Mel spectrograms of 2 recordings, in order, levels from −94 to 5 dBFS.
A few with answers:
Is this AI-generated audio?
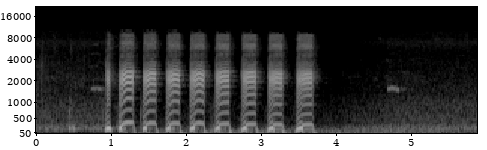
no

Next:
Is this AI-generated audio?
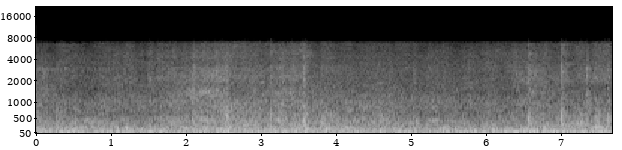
no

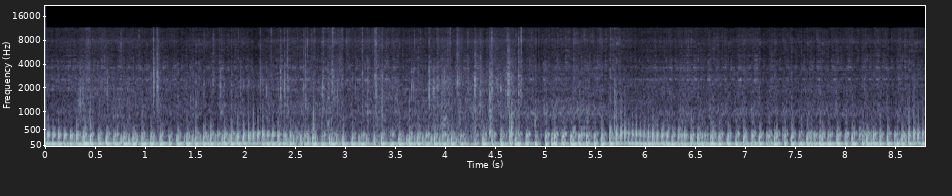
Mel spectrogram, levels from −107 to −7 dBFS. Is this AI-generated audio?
no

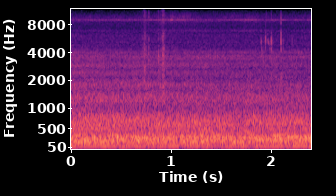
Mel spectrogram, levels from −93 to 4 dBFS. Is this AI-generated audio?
yes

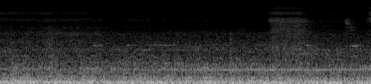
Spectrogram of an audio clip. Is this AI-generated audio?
no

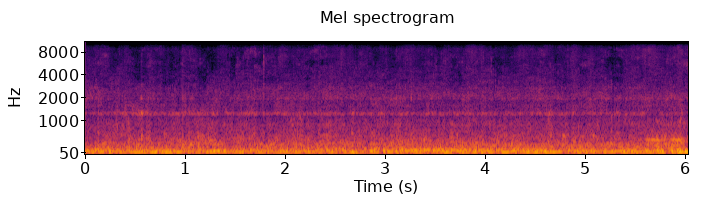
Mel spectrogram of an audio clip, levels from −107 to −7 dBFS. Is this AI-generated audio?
yes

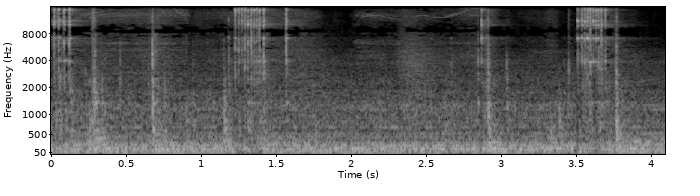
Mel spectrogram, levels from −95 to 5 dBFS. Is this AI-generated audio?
no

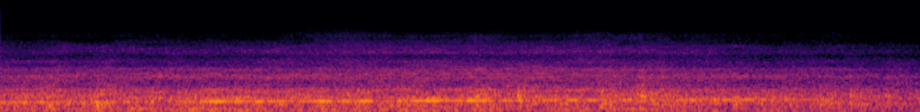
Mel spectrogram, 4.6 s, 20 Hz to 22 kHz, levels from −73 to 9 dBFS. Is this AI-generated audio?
yes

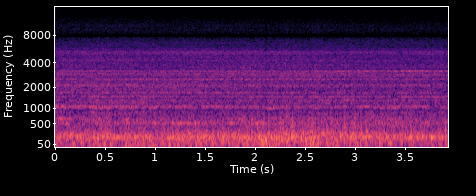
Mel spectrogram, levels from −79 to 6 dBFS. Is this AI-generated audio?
yes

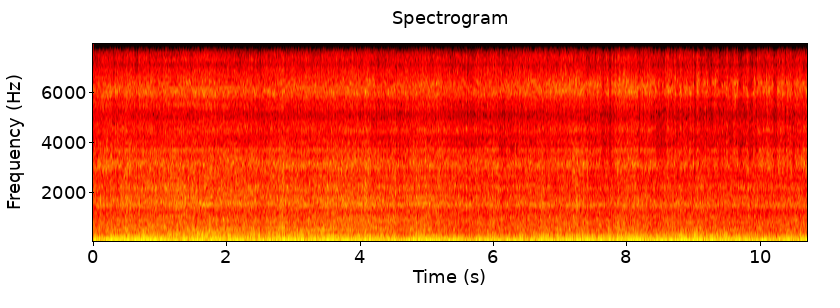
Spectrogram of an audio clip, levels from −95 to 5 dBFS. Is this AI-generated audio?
yes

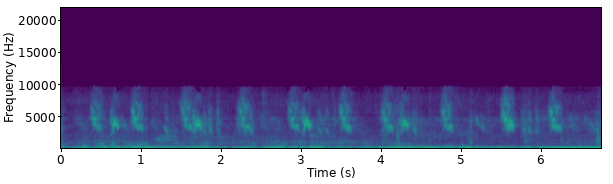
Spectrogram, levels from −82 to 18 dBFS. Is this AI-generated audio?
yes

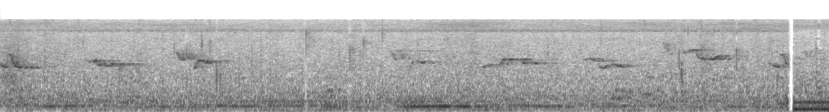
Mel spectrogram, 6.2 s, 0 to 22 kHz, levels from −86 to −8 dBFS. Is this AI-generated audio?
no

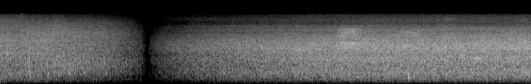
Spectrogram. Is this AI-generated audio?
no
